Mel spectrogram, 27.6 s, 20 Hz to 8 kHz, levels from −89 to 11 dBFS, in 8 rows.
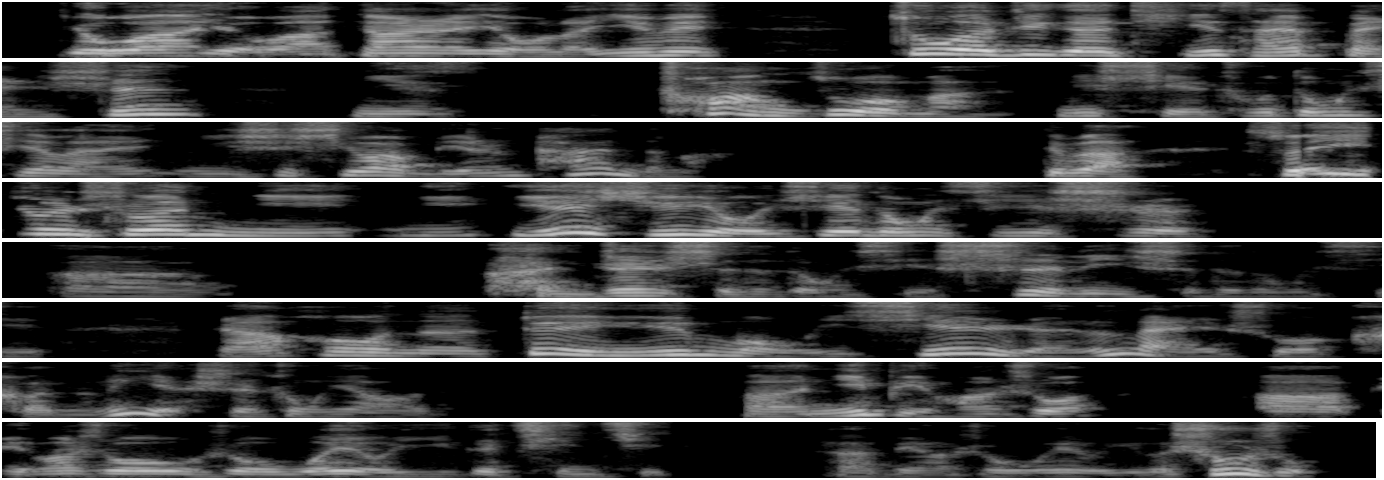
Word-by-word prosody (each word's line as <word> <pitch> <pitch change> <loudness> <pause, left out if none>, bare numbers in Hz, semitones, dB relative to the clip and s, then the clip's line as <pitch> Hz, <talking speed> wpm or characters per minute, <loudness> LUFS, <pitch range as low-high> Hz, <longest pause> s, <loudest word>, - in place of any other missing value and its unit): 有 150 -1 +4
啊 160 +1 +4
有 145 - -2
啊， 130 0 -2
当 155 +2 +1
然 150 -1 -1
有 130 -4 -3
了， 120 +1 -8
因 170 +5 -3
为 190 -2 +1 0.4
做 255 -3 +10
这 220 +1 +2
个 195 -2 +7
题 195 +3 -3
材 190 -2 -1
本 130 -11 -7
身， 225 - 0 0.3
你 130 -2 -12 0.6
创 220 - +1
作 210 +8 +5
嘛， - - -9 0.2
你 160 - -12
写 125 -6 -7
出 165 +8 -11
东 185 +1 -4
西 170 -2 -6
来， 135 -1 -10
你 135 -1 -22
是 115 - -7
希 195 - -1
望 180 -4 -1
别 140 +1 -10
人 165 +3 -15
看 245 +5 -6
的 - - -21
嘛。 - - -28 0.8
对 - - -3
吧， - - +1 0.3
所 - - +6
以 265 -4 +5
就 255 +4 0
是 240 - +5
说 235 +3 +7
你 170 -6 -4
你 175 +2 -17
也 255 +10 +5
许 225 -3 +4
有 140 -9 +4
一 - - -12
些 190 +7 +5
东 180 -1 -2
西 165 +1 -9
是， 425 - -4 0.5
呃， 120 -4 -17 0.7
很 125 - -6
真 165 +4 0
实 - - -3
的 125 - -21
东 120 - -17
西， 105 - -12
是 215 -6 -2
历 140 -3 -13
史 120 - -8
的 115 - -23
东 120 +1 -30
西， 365 - -18 0.4
然 - - -5
后 185 -3 -3
呢， 150 -2 -10
对 245 - +2
于 190 +4 +1
某 170 - -5
一 130 - -23
些 240 - 0
人 240 0 -3
来 - - -3
说 460 +3 -13
可 - - -12
能 220 - -21
也 280 - 0
是 440 -1 -11
重 125 - -16
要 110 -3 -18
的。 - - -45 0.7
啊， 125 -1 -8
你 160 +10 +1
比 215 - -6
方 - - -12
说 440 - -4 0.3
啊， - - -6
比 - - -13
方 - - -7
说 425 -1 +2
我 410 - -5
说 - - -4
我 130 +2 -2
有 140 -4 +1
一 120 +1 -21
个 - - -9
亲 125 - -7
戚， 115 - -10 0.4
啊， - - -17
比 - - -18
方 - - -21
说 445 - -15
我 445 +1 -12
有 430 -1 -13
一 360 - -20
个 - - -15
叔 255 +2 +5
叔， 385 +6 -9
175 Hz, 240 characters per minute, -24 LUFS, 135-230 Hz, 0.8 s, 做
